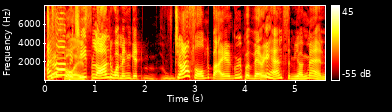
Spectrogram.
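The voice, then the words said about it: Put-on English accent. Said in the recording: “I like the accent you're adding here. ... Well, I'm not in England, but I am in this bit.”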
